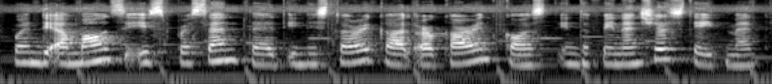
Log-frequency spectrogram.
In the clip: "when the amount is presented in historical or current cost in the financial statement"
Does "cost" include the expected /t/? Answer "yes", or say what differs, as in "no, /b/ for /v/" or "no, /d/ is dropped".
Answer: yes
